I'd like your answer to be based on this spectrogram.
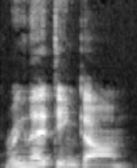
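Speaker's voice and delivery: ordinary talk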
